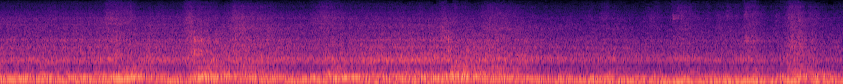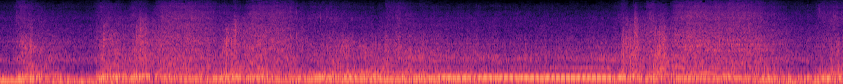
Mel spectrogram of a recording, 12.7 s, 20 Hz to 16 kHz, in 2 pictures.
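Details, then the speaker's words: 1969 Camaro with 496 big block and new exhaust, shortly after first start: steady, even V8 rumble with clean throttle blips and no knocks or ticks; sounds healthy. "sounds really really good there you go guys it's alive it's making noise it sounds amazing sounds really good"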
